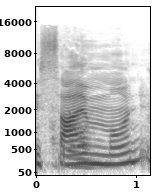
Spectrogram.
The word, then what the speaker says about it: Simone: Sim, Simone.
